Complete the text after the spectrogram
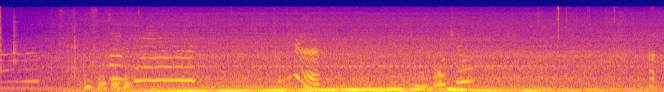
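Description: A woman talks in a high, playful voice to a baby.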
